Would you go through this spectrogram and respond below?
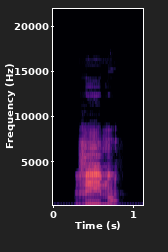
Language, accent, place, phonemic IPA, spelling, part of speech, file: French, France, Lyon, /ve.e.mɑ̃/, véhément, adjective, LL-Q150 (fra)-véhément.wav
- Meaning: vehement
